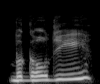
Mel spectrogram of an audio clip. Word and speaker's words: bulgogi: I got the um bulgogi beef and rice. You got it. That's how it's pronounced.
